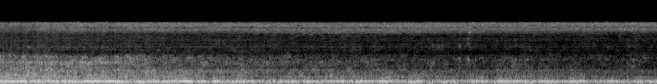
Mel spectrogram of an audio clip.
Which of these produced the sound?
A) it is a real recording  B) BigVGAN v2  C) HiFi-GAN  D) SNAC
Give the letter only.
C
